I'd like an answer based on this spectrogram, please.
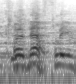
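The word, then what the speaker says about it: Llanelli: That's the way you pronounce it. Lionelli, man. It's Lionelli, the way it's written. It's Lionelli.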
